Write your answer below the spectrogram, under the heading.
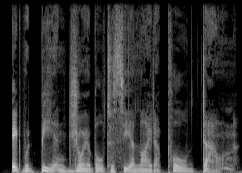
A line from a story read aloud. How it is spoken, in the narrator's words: she said in an unpleasant voice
